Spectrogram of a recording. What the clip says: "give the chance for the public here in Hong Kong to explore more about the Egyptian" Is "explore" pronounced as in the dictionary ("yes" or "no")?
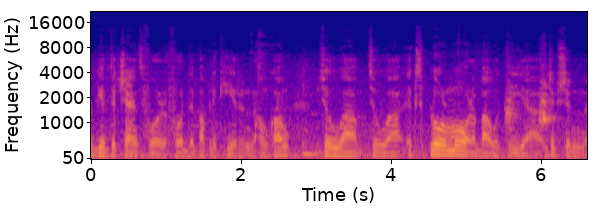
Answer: yes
